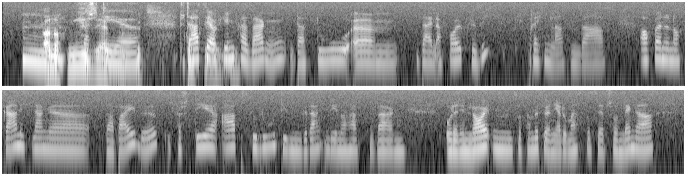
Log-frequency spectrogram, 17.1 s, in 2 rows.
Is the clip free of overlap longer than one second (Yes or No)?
No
